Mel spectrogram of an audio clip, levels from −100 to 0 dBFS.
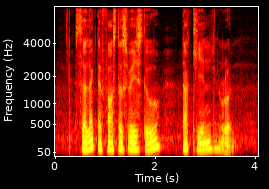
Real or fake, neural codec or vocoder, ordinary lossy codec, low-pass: fake; codec, 16 kHz, 16 kbps, FreqCodec, larger model; none; none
